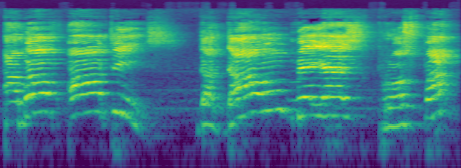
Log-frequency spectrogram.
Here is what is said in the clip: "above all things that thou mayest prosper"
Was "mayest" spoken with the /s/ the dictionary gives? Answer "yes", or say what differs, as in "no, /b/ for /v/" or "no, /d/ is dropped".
yes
